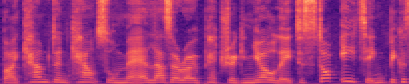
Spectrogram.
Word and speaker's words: Petrignoli: Johnny Bucknell, 58, was ordered by Camden Council Mayor Lazzaro Petrignoli to stop eating because it's banned in the chamber. I would have said it was a soft G.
